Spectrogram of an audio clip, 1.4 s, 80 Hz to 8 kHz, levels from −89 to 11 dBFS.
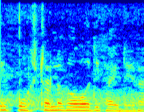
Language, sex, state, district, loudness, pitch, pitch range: Hindi, female, Bihar, Begusarai, -15 LUFS, 230 Hz, 210-240 Hz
